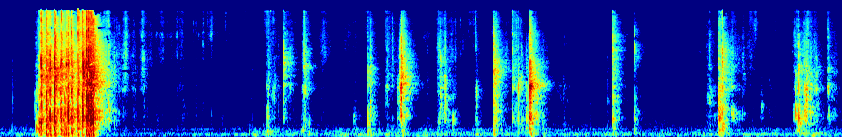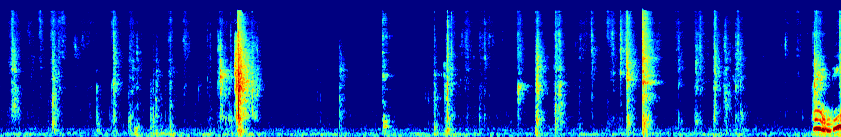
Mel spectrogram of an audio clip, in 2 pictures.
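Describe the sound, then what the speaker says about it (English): Tarot cards shuffled repeatedly in short, crisp bursts with pauses between, close up and fairly quiet, after a loud riffle at the start. "I'm gonna have to keep shuffling some more."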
